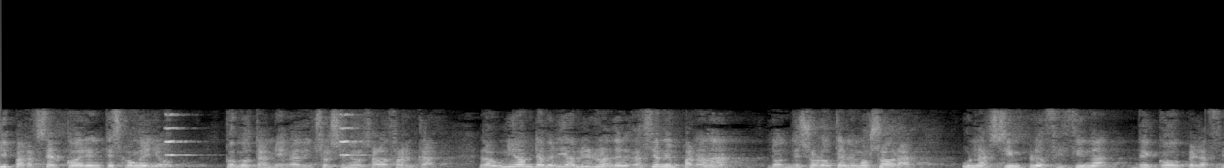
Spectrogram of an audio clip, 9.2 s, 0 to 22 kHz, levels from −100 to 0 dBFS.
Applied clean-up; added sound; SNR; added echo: none; Bowed string instrument; 7 dB; reverberation time 0.9 s.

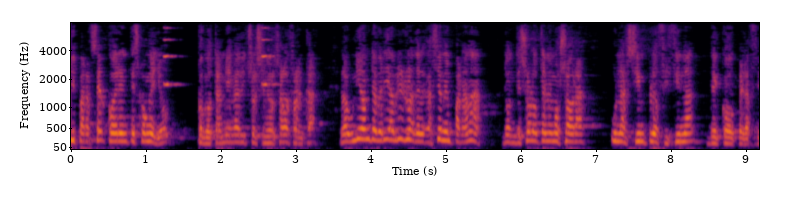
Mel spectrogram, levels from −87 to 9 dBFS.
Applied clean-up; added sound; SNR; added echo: classical method WPE with log-MMSE.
